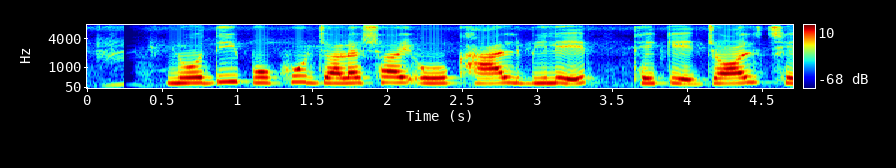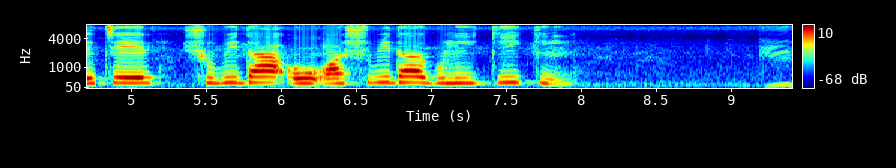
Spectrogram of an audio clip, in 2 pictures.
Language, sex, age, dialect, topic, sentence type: Bengali, female, 18-24, Northern/Varendri, agriculture, question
